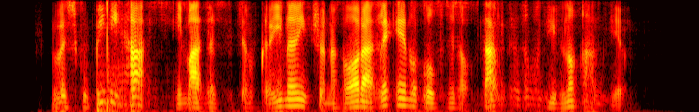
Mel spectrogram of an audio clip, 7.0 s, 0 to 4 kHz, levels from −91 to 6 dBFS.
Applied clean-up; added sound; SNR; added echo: neural separator model SepFormer WHAMR!.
